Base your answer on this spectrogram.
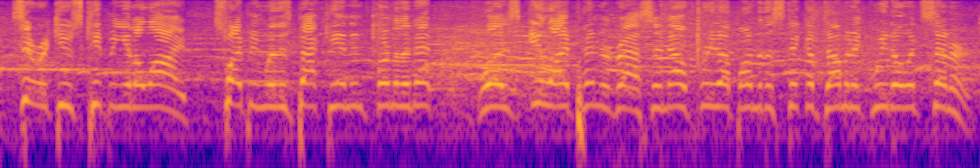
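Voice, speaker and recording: A man giving live ice hockey radio commentary as play-by-play announcer, excitable and ready to raise his voice on chances. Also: extremely high pitch, background noise.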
